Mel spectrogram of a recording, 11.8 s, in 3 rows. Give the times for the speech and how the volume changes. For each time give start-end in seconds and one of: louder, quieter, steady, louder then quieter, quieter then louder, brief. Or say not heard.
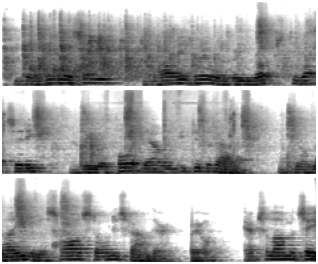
0.0-11.7 steady.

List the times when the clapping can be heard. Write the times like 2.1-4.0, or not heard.
0.0-3.9.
